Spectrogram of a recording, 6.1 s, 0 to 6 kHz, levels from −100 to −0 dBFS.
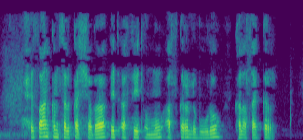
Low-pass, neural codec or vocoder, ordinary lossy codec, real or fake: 5.4 kHz; none; MP3, 32 kbps; real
